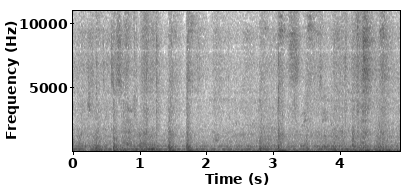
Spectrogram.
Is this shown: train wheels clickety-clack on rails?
yes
